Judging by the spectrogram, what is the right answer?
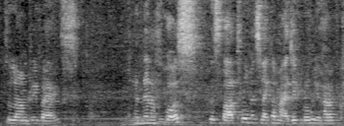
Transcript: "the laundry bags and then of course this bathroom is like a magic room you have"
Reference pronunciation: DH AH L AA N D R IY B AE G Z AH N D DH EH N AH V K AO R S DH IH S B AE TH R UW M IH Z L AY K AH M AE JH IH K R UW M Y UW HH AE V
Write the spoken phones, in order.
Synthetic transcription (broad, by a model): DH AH L AA N D R IY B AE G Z AH N D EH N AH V K AO R S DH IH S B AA T R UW M IH Z L AY K AH M AE JH IH K R UW M Y UW HH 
